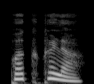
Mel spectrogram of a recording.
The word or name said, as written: ಪೊಗೆಗೊಳ್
